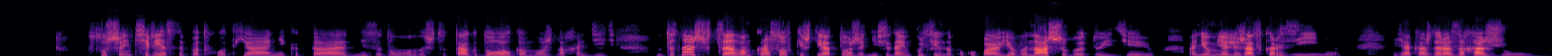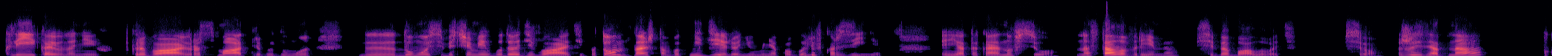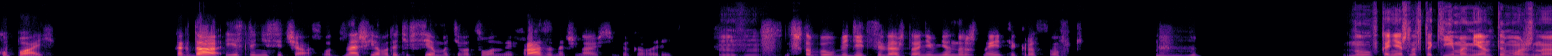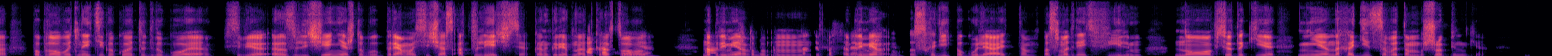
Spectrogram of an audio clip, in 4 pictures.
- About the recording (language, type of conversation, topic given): Russian, advice, Что вас тянет тратить сбережения на развлечения?
- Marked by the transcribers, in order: chuckle; tapping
